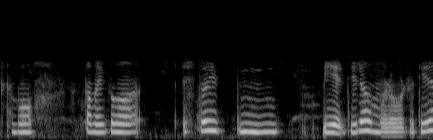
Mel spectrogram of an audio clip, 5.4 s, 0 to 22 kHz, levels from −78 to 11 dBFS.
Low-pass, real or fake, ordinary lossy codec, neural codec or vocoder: 3.6 kHz; fake; Opus, 32 kbps; codec, 16 kHz, 16 kbps, FreqCodec, smaller model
